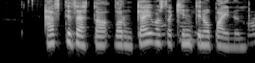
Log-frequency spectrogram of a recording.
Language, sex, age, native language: Icelandic, female, 12, Icelandic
